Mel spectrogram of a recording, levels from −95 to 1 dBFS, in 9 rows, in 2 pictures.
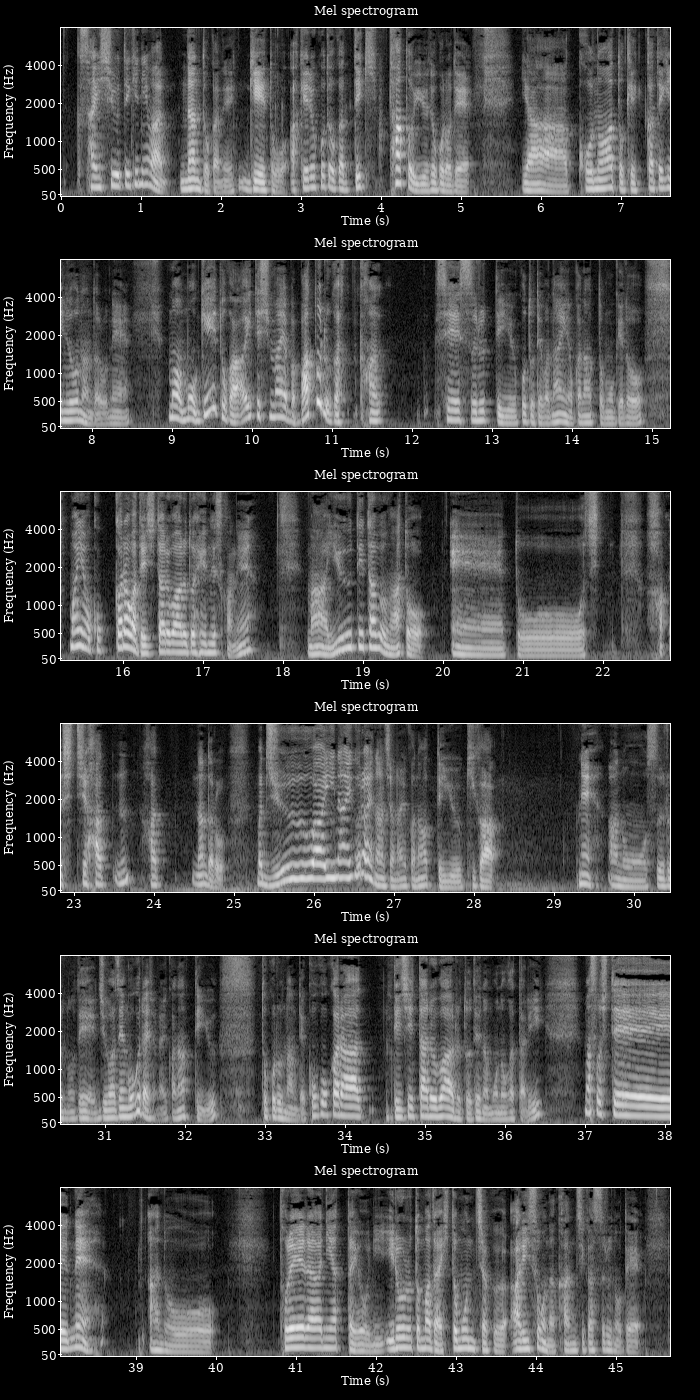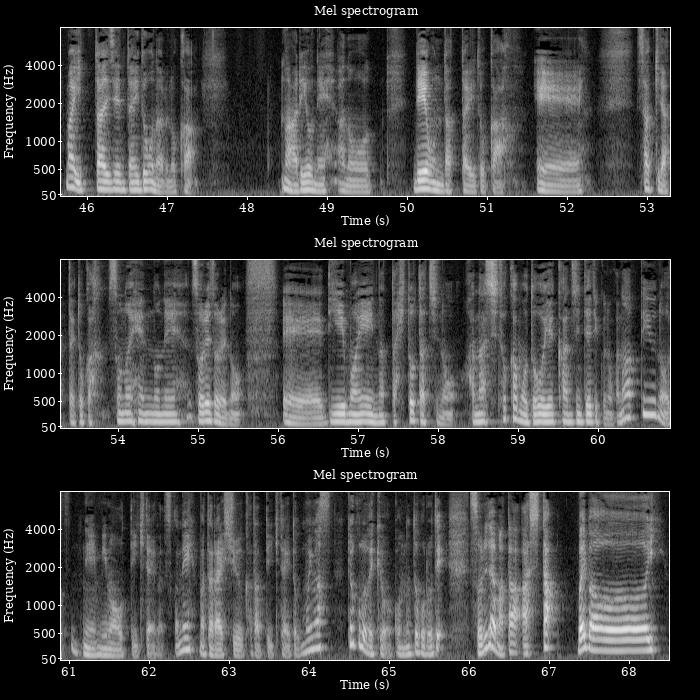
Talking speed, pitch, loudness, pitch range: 340 characters per minute, 135 Hz, -22 LUFS, 110-165 Hz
